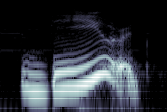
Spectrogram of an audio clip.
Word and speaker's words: beard: вами вже спробували прочитати Bird - це пташка А beard - це борода Bird Be вимова схожа але різниця в одному звуці може змінити все Тож як сказати правильно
